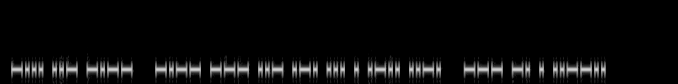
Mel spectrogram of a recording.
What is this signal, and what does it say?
Morse code, heard as a keyed tone, about 35 wpm, 700 Hz. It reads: BUY YOURSELF ONE?
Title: Sentences from Top 1000 Words - Review Part 4 - 35wpm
